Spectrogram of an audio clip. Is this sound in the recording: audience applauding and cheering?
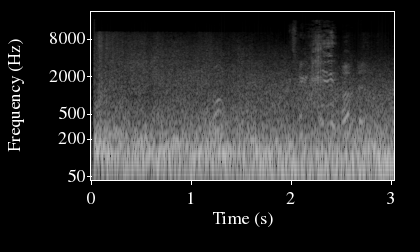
no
